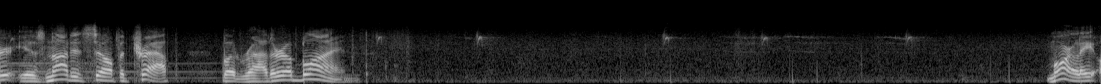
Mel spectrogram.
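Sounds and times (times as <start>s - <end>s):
low steady hum and hiss: 0.0s - 11.0s.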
